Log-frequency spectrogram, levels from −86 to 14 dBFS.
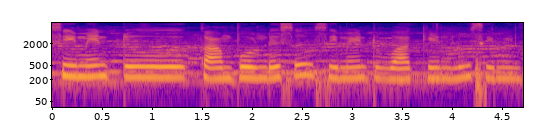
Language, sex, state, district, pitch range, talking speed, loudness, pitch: Telugu, female, Andhra Pradesh, Sri Satya Sai, 220-235 Hz, 90 wpm, -14 LUFS, 225 Hz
